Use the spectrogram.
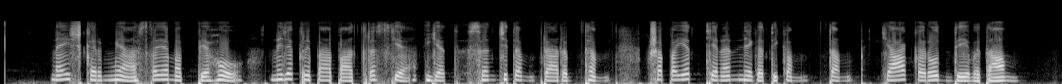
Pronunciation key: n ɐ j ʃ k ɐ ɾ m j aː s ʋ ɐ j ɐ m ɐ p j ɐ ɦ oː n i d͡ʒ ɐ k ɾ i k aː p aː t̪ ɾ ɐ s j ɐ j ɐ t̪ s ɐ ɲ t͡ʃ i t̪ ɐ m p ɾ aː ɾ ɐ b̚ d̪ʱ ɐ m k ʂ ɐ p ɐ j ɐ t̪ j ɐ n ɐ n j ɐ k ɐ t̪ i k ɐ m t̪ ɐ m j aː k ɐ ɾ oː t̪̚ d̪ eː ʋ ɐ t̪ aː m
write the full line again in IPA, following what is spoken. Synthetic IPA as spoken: n ɐ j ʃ k ɐ ɾ m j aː s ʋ ɐ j ɐ m ɐ p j ɐ ɦ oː n i d͡ʒ ɐ k ɾ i p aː p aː t̪ ɾ ɐ s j ɐ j ɐ t̪ s ɐ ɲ t͡ʃ i t̪ ɐ m p ɾ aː ɾ ɐ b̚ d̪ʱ ɐ m k ʂ ɐ p ɐ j ɐ t̪ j ɐ n ɐ n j ɐ ɡ ɐ t̪ i k ɐ m t̪ ɐ m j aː k ɐ ɾ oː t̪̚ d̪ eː ʋ ɐ t̪ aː m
